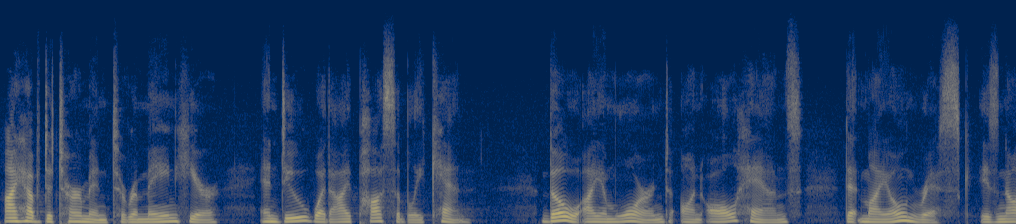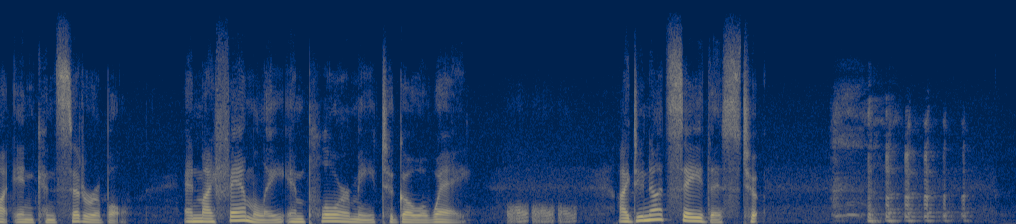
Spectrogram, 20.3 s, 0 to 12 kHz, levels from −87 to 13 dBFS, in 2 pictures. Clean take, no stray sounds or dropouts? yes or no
no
